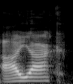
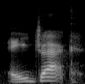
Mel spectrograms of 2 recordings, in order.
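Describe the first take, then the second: First: The word is pronounced the German way. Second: The word is pronounced the American way. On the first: "I pronounce it Ayak because it's it's German pronunciation" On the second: "a lot of Americans would say Ajax"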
